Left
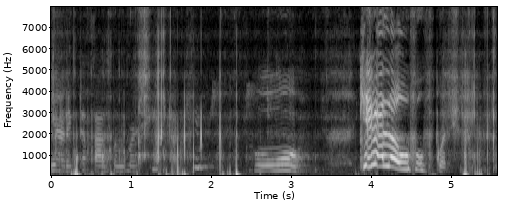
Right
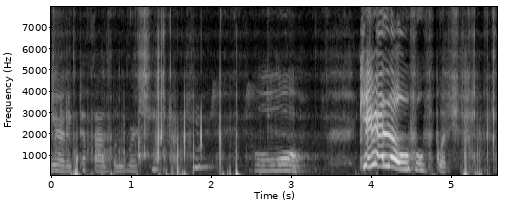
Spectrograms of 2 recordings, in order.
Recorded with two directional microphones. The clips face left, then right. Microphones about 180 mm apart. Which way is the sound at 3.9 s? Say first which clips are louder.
Right 1 dB; 5° right (ahead or behind).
